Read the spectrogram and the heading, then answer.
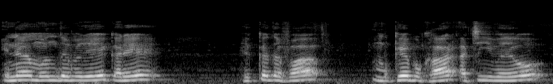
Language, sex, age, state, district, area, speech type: Sindhi, male, 60+, Uttar Pradesh, Lucknow, urban, spontaneous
